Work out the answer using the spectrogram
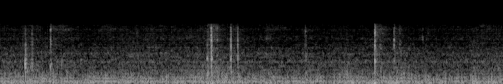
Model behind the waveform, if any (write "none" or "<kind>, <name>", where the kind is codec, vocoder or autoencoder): vocoder, HiFi-GAN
